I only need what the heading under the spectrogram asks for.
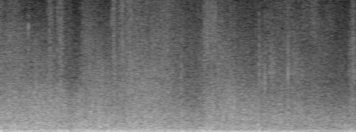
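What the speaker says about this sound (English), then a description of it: "There's so many cannons just blasting these guys to bits." Many cannons firing in the video game Empire Total War, a dense continuous barrage of booming shots and rumble layered over one another at a steady level.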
